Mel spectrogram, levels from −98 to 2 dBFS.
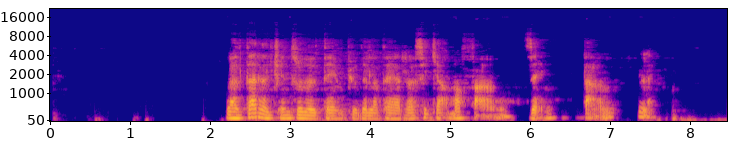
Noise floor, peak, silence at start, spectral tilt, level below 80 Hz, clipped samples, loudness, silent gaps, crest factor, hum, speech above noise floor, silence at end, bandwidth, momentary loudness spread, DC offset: -45 dBFS; -4 dBFS; 2.2 s; -6.5 dB/octave; -50 dBFS; under 0.1%; -22 LUFS; none; 20 dB; none; 23 dB; 0.4 s; 7.6 kHz; 13 LU; under 0.1%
